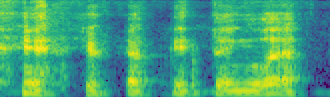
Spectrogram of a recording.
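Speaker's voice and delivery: high, loud laughing reply. Real, not acted. Listener agreeing with a grim polar bear joke, laughing. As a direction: say it through a laugh.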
